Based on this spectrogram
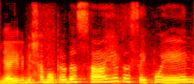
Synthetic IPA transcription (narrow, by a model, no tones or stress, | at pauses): iaielɪmɪʃamowpɾɐd̪ɐ̃saiewd̪ɐ̃sejkõelɪ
